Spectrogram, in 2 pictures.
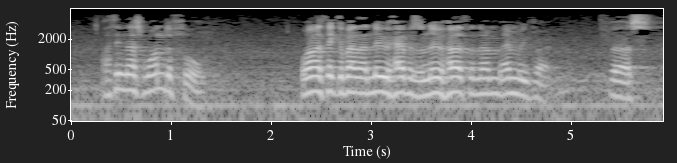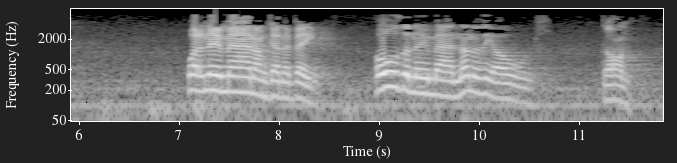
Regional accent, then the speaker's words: England, United Kingdom; And they don't wear proper trousers, as we English women would call them.

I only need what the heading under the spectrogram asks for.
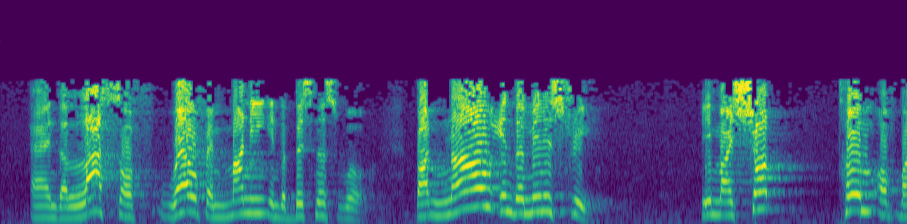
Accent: Singapore; Back in my home country, in Singapore, in our church, in our denomination, we have not just one of such cases, many in the church.

